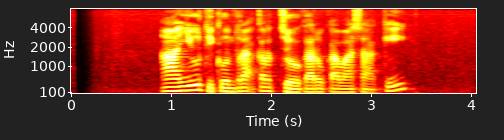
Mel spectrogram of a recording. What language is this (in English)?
Javanese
